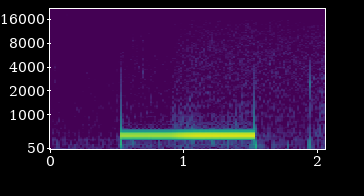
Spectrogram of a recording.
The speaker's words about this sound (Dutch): Even kijken. We gaan hem bellen.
